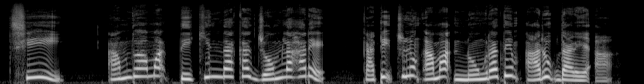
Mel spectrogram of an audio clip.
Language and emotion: Santali, disgusted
